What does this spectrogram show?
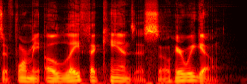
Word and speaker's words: Olathe: even know how to pronounce that until he pronounced it for me. Olathe, Kansas. So here we go. Hi, Alan. This is Jesse from Olathe, Kansas.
